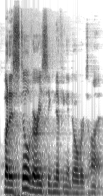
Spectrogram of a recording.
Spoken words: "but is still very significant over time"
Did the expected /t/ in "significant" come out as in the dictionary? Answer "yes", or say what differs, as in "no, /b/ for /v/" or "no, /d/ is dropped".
yes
